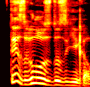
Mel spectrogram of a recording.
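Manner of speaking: high, groaning moan. Narrator reads Marcus protesting in a story, groaning. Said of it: "простогнав він".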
